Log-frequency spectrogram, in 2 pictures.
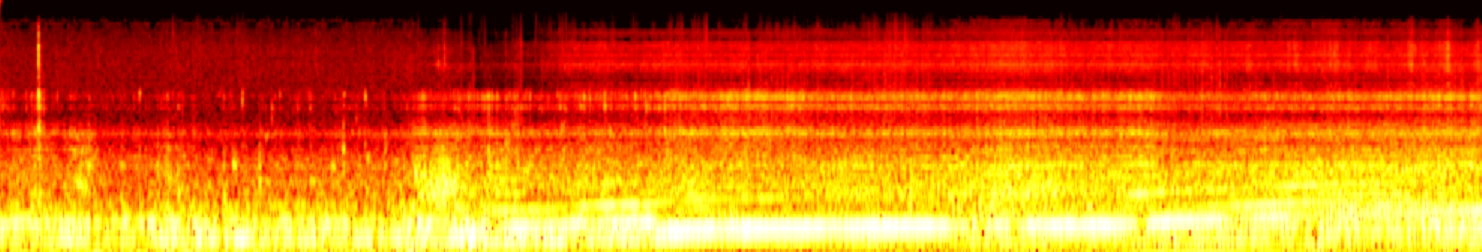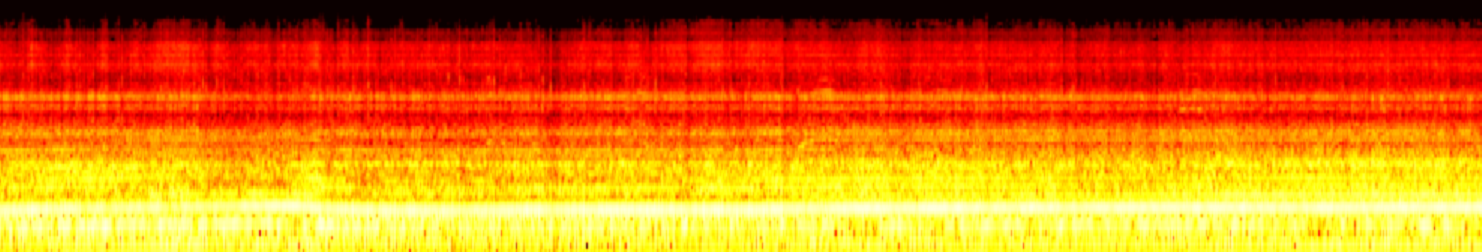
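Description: Motorboat engine pulling a barefoot water-skier up off the water: its pitch climbs for about the first twelve seconds as the boat gets up to speed, then it runs steadily at towing speed.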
